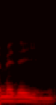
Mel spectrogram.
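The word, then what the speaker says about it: Medellín: Tout le monde dit qu'on peut aller à Médéine, que d'ailleurs en Colombie, on dit. Pourquoi ? Parce que c'est leur prononciation.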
